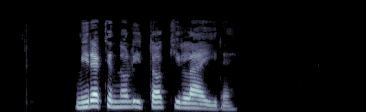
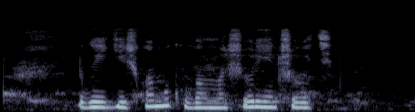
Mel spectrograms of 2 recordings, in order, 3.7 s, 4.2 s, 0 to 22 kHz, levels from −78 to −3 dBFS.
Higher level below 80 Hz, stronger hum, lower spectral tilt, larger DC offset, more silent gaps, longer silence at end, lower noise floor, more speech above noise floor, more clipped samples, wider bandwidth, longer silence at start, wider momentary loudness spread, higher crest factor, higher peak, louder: second, -76 dBFS vs -66 dBFS; neither; second, -5 dB/octave vs -6.5 dB/octave; neither; neither; first, 1.3 s vs 0.55 s; first, -88 dBFS vs -64 dBFS; first, 65 dB vs 36 dB; neither; first, 11 kHz vs 7.8 kHz; first, 0.75 s vs 0.05 s; about the same, 18 LU vs 18 LU; first, 24 dB vs 14 dB; first, -2 dBFS vs -16 dBFS; first, -23 LUFS vs -29 LUFS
